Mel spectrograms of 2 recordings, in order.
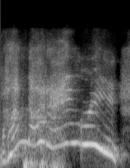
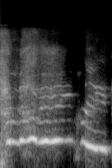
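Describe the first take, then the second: First: High, loud mock-indignant denial of being angry; hammed-up retold protest, voice jumping way up. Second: High, loud, half-crying mock shout of denial; the protest now cracking into a laughing wail; escalated mock angry yell. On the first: Recalling snapping back at her friend at the top of the stairs, high, loud mock denial. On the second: Recalling insisting to her friend she isn't angry, high, loud, half-crying mock shout. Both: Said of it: "Sounds like the response of an angry person".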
